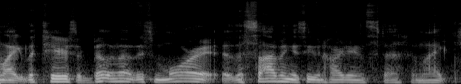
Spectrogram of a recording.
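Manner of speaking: ordinary delivery, nothing marked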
